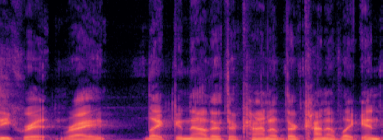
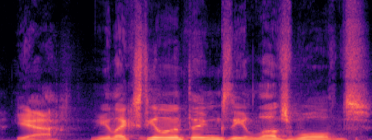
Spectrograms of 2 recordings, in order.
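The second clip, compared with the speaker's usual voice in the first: normal talking voice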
